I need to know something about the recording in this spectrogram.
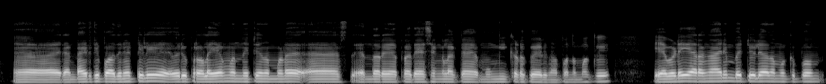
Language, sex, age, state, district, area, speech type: Malayalam, male, 60+, Kerala, Wayanad, rural, spontaneous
